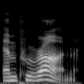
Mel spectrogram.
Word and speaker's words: Empuraan: Oh, the correct pronunciation of L2 Empire is actually Empiron.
